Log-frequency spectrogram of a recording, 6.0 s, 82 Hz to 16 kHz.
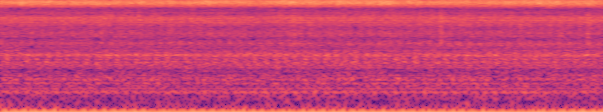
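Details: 1961 Dodge C800 truck's engine revived after years sitting, running on gas mixed with ATF and Marvel Mystery Oil, smoking and using fuel fast: deep, slightly uneven idle around three beats per second, rough from a big air leak still to be fixed.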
